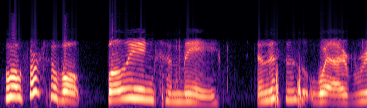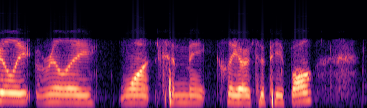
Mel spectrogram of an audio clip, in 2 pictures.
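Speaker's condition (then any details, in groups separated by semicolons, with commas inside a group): Cerebral palsy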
